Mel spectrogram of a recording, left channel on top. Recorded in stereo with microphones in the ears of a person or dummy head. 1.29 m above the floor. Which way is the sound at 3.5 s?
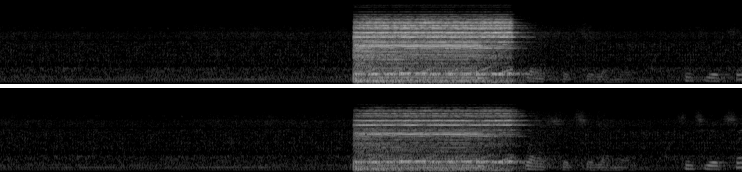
35° left (ahead or behind).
